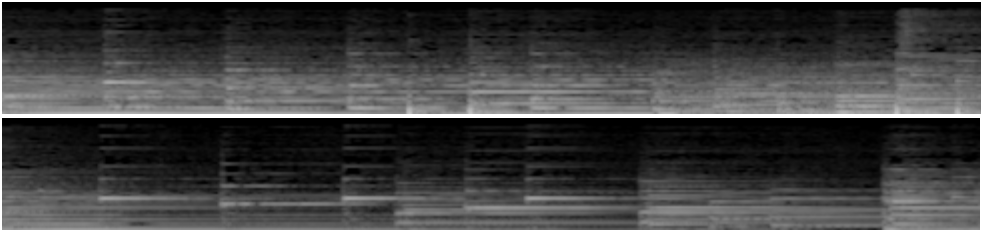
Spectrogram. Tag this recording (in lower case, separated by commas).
sampler, music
